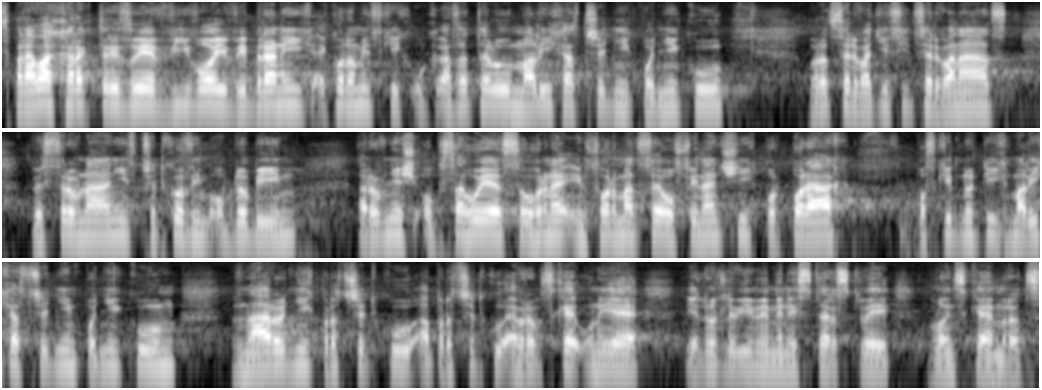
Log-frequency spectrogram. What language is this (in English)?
Czech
